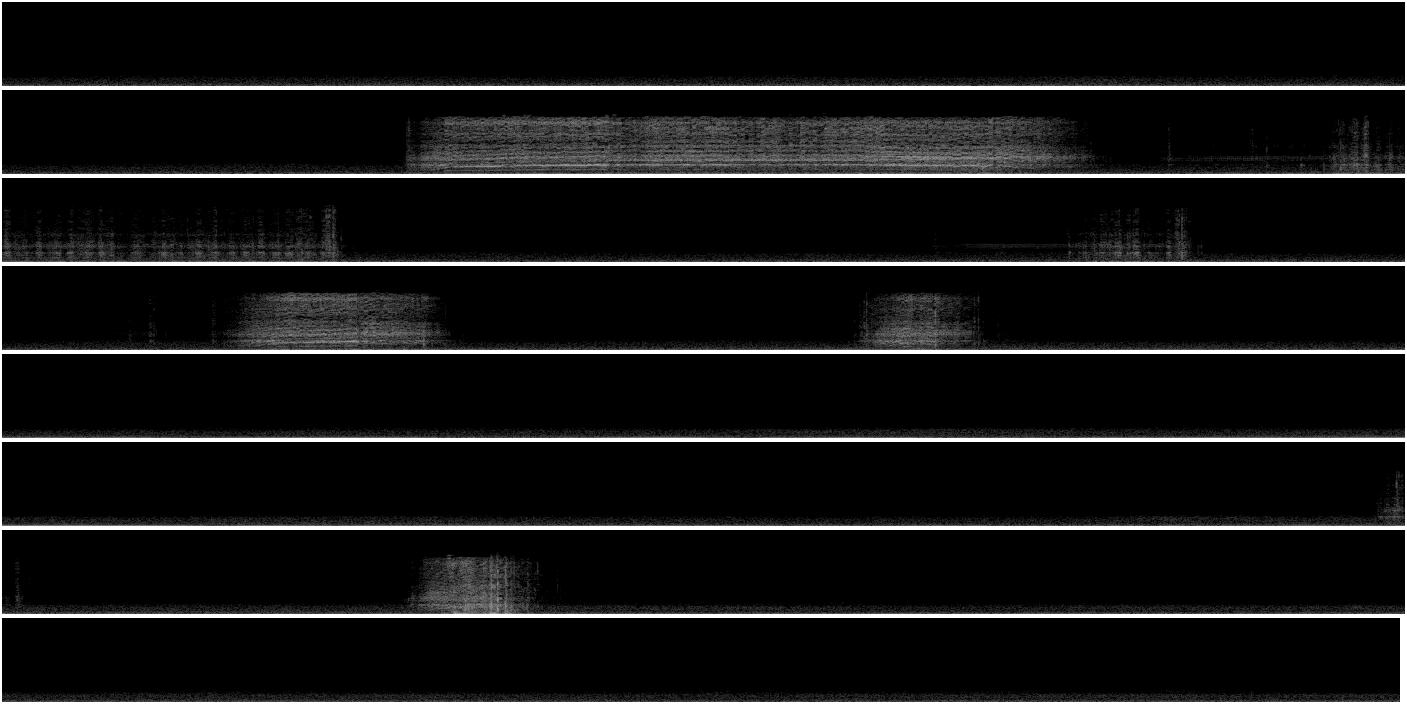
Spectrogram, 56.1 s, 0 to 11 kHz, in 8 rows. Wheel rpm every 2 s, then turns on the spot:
0, 0, 0, 0, 70, 140, 20, 20, 0, 0, 10, 30, 10, 0, 0, 0, 0, 0, 0, 0, 0, 10, 10, 0, 0, 0, 0, 0.
12-16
